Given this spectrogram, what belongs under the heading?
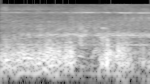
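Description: An EFXtra radio-controlled model plane drones steadily overhead on its maiden flight, a continuous electric motor buzz with faint wind noise and people chatting nearby.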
